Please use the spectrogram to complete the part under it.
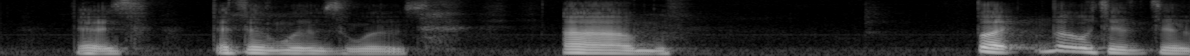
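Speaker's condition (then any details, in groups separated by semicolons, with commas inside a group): Spinal muscular atrophy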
